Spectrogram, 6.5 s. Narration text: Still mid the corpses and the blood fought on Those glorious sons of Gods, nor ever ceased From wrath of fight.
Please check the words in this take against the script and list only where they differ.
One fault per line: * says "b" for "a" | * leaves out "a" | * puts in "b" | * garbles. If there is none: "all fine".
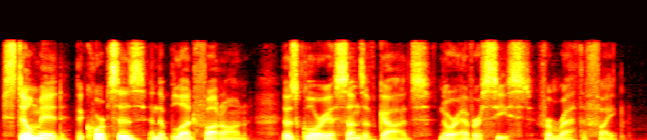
all fine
